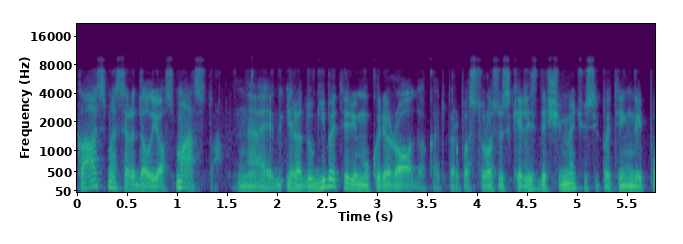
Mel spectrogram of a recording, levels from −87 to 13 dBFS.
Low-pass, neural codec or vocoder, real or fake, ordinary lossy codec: 7.2 kHz; none; real; Opus, 32 kbps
